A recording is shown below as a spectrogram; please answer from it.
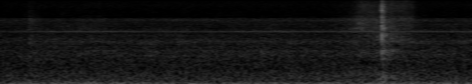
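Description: Near silence: faint room tone with a thin steady high whine and one brief soft click near the end.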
